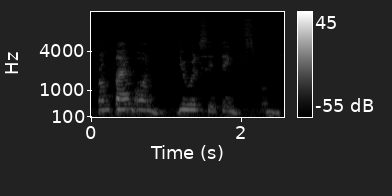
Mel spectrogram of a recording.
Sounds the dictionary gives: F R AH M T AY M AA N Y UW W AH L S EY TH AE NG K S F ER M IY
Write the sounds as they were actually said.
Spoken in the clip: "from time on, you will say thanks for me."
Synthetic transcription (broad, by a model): F R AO M T AY M AA N Y UW W AH L S EY T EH NG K S F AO M IY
